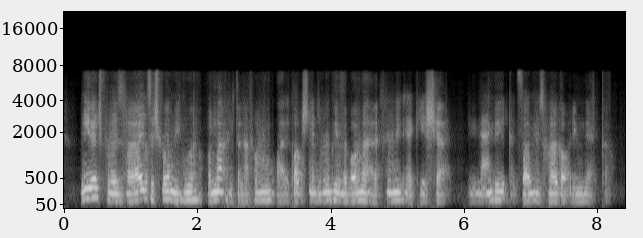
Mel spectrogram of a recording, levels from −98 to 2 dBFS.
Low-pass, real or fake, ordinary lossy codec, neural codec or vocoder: 7.2 kHz; fake; none; codec, 16 kHz, 0.5 kbps, FreqCodec, smaller model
